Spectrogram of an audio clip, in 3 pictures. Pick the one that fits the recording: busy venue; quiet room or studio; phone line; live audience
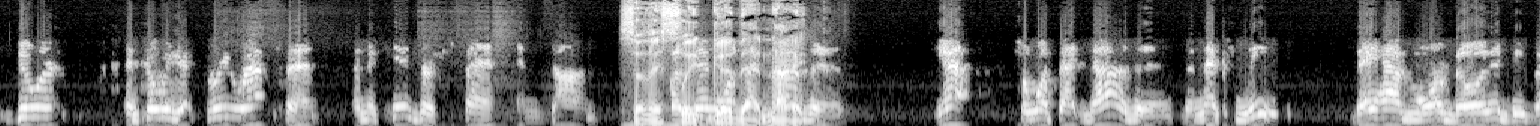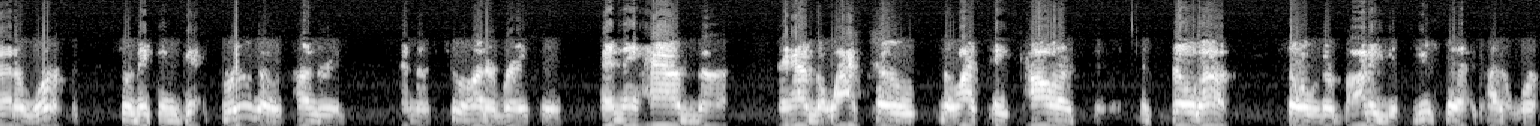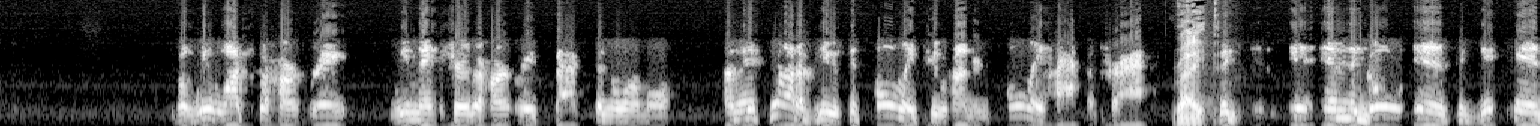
phone line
